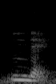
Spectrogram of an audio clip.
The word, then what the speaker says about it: nde: Nde is how you say it at the end. It sounds a little weird, takes a little bit getting used to because it doesn't quite sound like a full word, but it is.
